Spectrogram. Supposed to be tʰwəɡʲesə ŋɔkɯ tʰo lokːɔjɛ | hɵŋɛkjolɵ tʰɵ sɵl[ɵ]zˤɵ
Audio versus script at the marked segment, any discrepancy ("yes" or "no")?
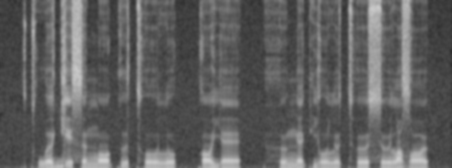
yes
